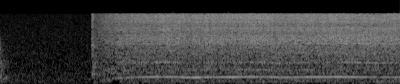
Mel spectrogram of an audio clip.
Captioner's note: fast running motor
